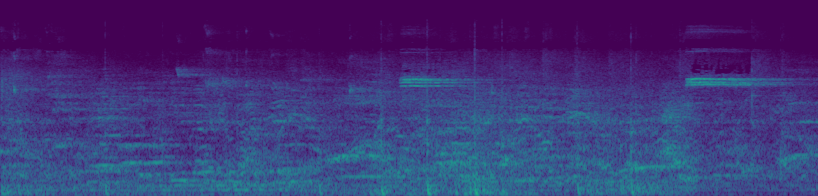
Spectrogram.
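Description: A basketball dribbled on a hardwood gym floor, with short high sneaker squeaks about four seconds in and again near the end, and voices in the reverberant hall.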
